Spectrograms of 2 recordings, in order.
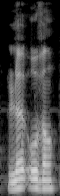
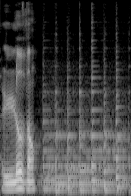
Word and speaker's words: auvent: En revanche, pour une raison que j'ignore, on lui invente un H aspiré, qui n'existe pas, mais qui nous fait dire le plus souvent le auvent. Non, il n'y a pas de raison, il faut dire l'auvent.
